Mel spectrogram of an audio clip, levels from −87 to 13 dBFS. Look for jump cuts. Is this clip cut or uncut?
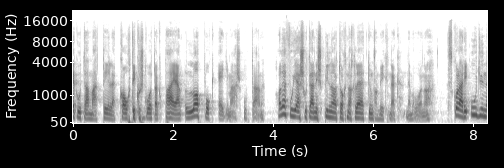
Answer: cut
